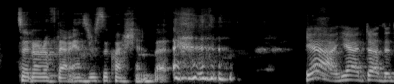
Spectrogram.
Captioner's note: laughs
